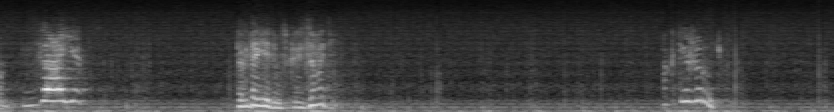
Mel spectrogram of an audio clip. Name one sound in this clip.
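A man speaks sharply nearby, in short bursts.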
